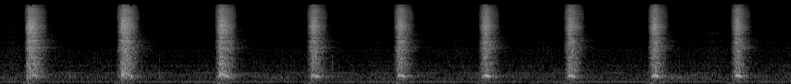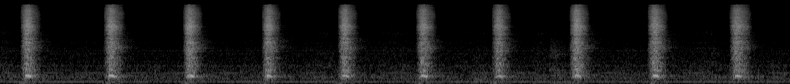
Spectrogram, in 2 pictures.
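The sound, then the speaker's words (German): Forceful, rapid exhalations through the nose in a breathing exercise, each a sharp snort-like puff, repeat many times in an even rhythm of roughly one per second, with quiet gaps between them and no talking. “dass du schnell ausatmest und sanft einatmest, so als ob du einen Papierschnipsel wegpusten willst, und zwar durch die Nase. Atme jetzt aus, atme ein und beginne.”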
